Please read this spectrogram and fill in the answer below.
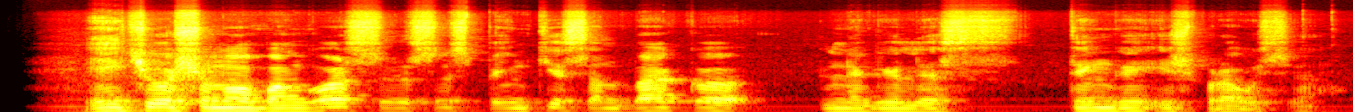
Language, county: Lithuanian, Šiauliai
